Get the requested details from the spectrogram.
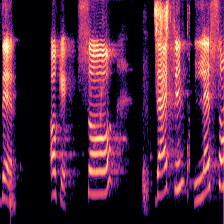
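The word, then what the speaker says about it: leçon: When I said lesso, here N is silent.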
